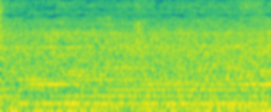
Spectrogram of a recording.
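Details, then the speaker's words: Diesel farm sprayer holding a steady raised idle with an even drone and faint constant tone, no misses. DPF light on and it is parked, burning fuel until the sensor clears it. High idle during DPF regeneration. "Well, it's doing a pollution burnout. It's what I call it. It's cleaning its DPF filter."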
